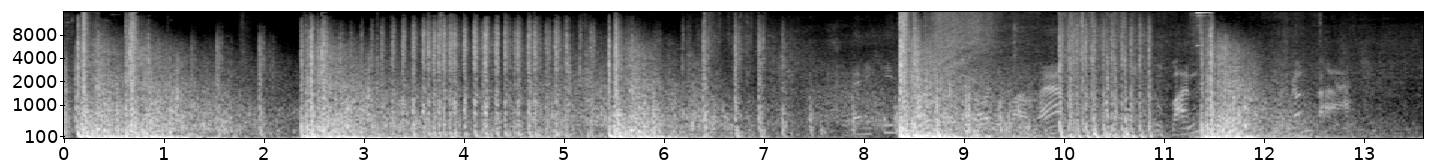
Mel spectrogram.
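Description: A rifle fires loud booming shots that echo away.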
